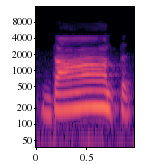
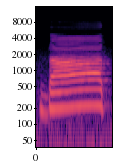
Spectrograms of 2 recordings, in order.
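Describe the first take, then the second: First: The vowel is nasalized. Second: The vowel is plain, without nasalization. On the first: The speaker calls it right. "दात नहीं, दांत, चंद्र बिंदु होने के कारण" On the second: The speaker calls it wrong. "अगर ये चंद्र बिंदु नहीं होगा तो अपन कैसे पढ़ेंगे इसको?"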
